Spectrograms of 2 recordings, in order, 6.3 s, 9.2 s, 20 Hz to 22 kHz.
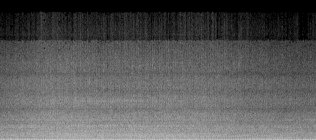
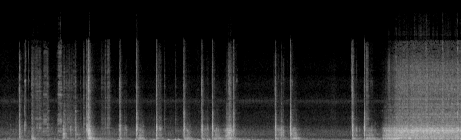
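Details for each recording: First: John Deere L110 automatic lawn tractor with a Kohler engine, sat 5 years, running after a full carburetor clean and gas tank flush, jump-started. The single cylinder runs at a steady, even beat with no misfires; normal running. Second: John Deere L110 automatic lawn tractor, Kohler engine, sat about four years, jump-started: scattered clicks then steady churning crank that never catches; little gas in tank and none in the fuel filter, so no fuel reaches it.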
